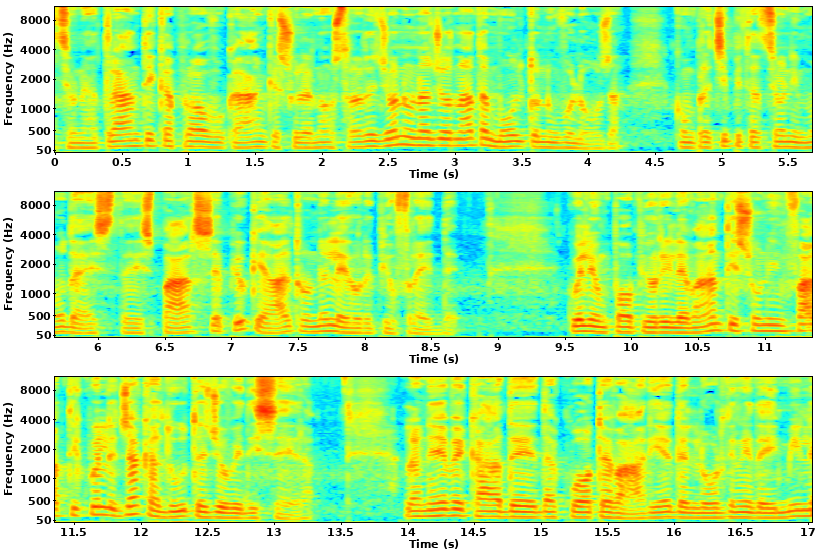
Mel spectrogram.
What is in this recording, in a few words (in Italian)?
meteo radio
